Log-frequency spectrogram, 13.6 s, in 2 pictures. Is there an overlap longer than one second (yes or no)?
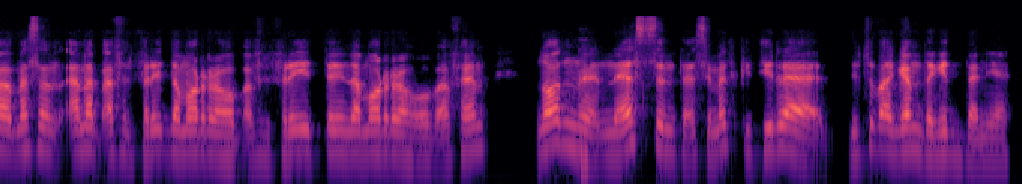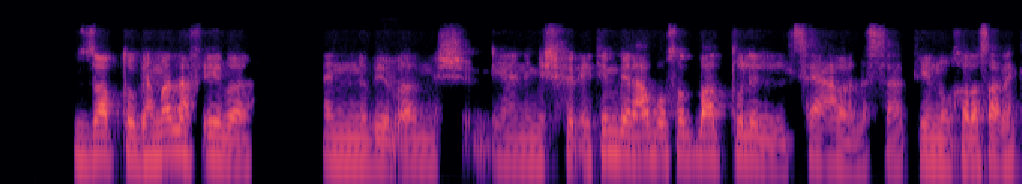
no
